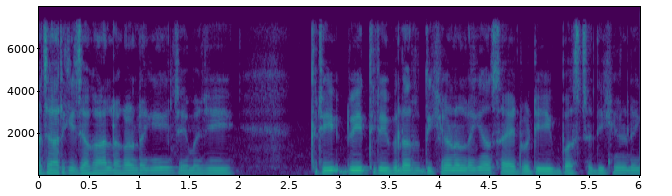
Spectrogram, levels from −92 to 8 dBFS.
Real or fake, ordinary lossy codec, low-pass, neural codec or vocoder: fake; none; 7.2 kHz; codec, 16 kHz, 16 kbps, FunCodec, trained on Chinese and English, 50 frames a second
